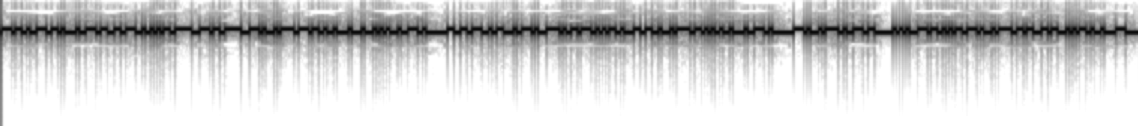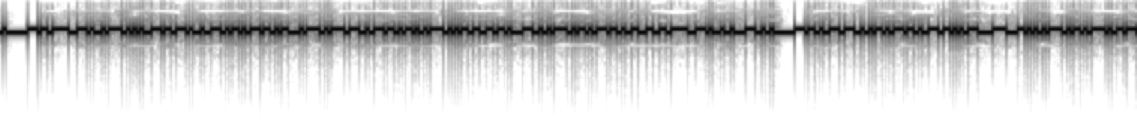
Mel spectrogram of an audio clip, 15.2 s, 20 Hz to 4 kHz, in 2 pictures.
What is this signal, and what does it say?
RTTY, about 45.45 baud. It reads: AGAINST THE 16-INCH SUPER-HEAVY SHELLS. THEY HAD BEEN DESIGNED WITH, AND ARMORED
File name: fsk170 / battleships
